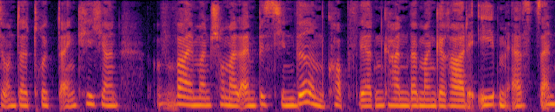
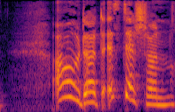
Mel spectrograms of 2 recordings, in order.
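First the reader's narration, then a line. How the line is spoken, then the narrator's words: Relieved call. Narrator (German): ruft Ella erleichtert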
